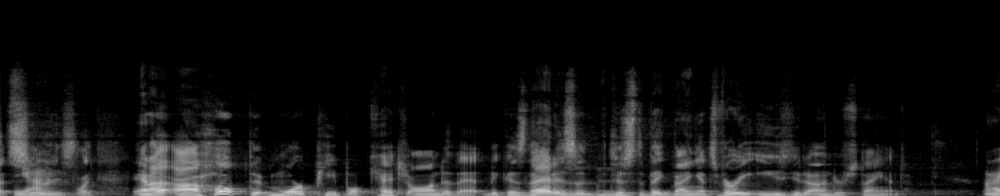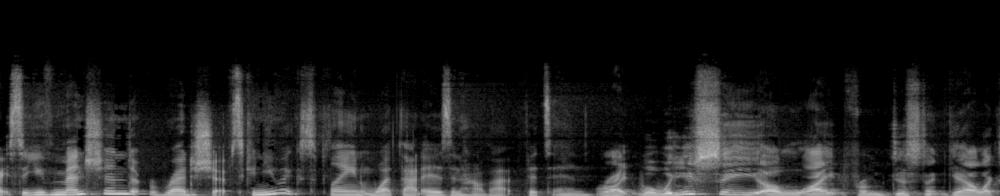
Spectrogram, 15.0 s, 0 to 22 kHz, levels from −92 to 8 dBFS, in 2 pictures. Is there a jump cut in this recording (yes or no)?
yes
